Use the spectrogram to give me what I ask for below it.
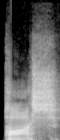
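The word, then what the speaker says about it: Posche: But Teresa Judice, there's a character called Kim D who has a boutique called Posh, which is spelled P O S C H E. Posh.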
